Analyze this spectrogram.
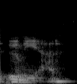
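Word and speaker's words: Umayyad: in here they're gonna be really hard to pronounce real so this one is umiyad uh the umiads moved their capital from medina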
